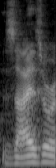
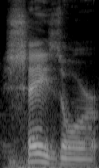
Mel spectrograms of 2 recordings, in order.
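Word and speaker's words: Xizor: One of our commenters on YouTube mentioned that Zizor is actually pronounced Shazor or something like that.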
